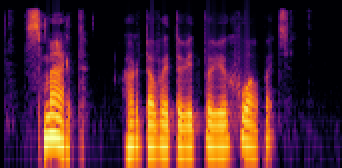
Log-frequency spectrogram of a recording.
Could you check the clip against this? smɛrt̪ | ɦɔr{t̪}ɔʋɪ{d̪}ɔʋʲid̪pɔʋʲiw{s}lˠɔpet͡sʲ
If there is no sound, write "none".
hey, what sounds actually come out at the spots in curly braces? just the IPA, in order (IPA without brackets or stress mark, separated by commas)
d̪, t̪, x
